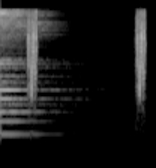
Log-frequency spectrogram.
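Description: A treasure chest creaks open with a bright chime.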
